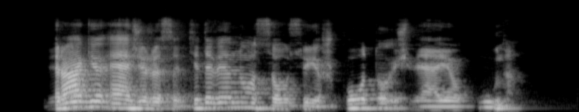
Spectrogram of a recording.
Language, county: Lithuanian, Vilnius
